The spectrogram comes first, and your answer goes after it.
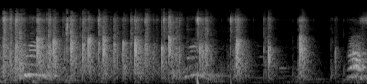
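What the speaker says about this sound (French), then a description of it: "Donnez l'acclamation à Jésus." A church worship congregation claps and acclaims in rhythmic bursts, with voices mixed in throughout.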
